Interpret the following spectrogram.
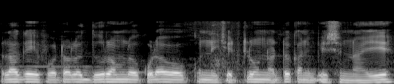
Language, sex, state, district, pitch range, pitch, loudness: Telugu, male, Andhra Pradesh, Sri Satya Sai, 105-115 Hz, 110 Hz, -15 LUFS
